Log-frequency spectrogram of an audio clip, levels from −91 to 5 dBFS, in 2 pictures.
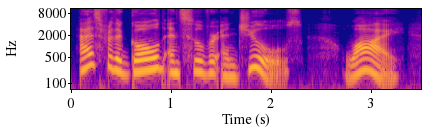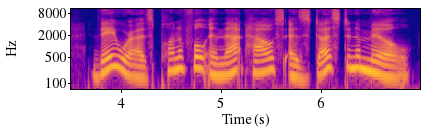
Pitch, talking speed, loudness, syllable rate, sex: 205 Hz, 170 wpm, -17 LUFS, 4.5 syllables/s, female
